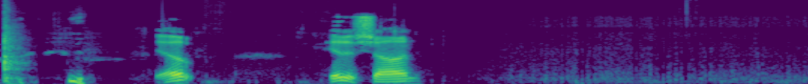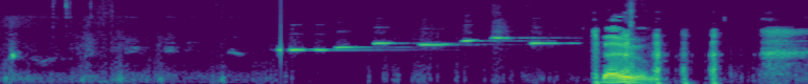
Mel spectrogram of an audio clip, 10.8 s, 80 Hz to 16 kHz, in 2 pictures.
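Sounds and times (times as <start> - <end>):
speech: 0.4 - 1.4, 2.2 - 2.9, 9.4 - 10.2
whistled advertising jingle: 6.9 - 9.3
laughter: 9.4 - 10.3.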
